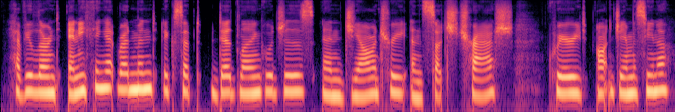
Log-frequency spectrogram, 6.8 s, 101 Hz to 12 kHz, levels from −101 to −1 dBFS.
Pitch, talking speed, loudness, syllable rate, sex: 230 Hz, 150 wpm, -17 LUFS, 5.3 syllables/s, female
